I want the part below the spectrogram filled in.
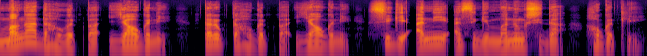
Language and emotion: Manipuri, neutral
